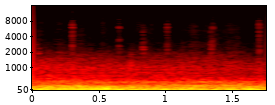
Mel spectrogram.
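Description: Honda Civic Si with about 250 horsepower, driven in sport mode over a bumpy road, gives a steady, loud low rumble of engine and road noise with faint rattles, heard from inside the cabin and free of talk.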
